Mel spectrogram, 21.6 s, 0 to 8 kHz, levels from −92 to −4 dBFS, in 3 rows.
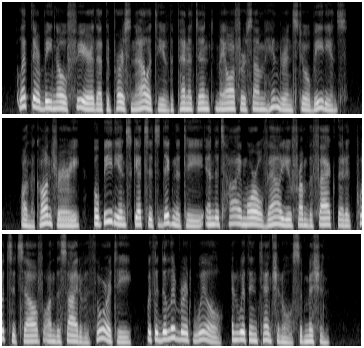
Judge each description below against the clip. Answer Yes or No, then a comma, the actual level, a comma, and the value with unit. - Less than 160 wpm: Yes, average, 140 wpm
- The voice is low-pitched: No, medium, 155 Hz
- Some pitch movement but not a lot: Yes, average, 4.2 semitones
